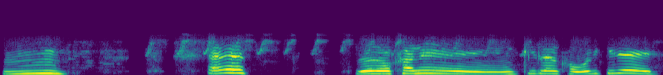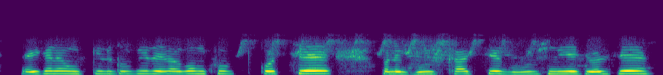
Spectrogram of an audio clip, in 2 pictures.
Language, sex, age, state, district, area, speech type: Bengali, female, 45-60, West Bengal, Darjeeling, urban, conversation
